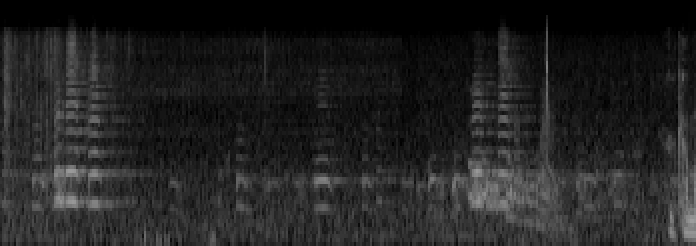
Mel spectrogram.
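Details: Migrating trumpeter swans gathered by the hundreds on Garfield Lake, some flying across the water: brassy, horn-like honks in quick doubled and tripled bursts, fading between volleys, louder again near the end.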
